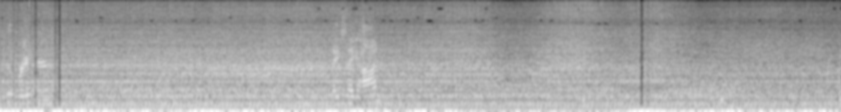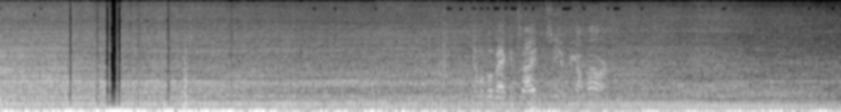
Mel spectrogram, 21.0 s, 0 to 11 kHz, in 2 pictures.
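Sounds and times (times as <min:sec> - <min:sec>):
generator engine hum: 0:00.0 - 0:21.0.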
